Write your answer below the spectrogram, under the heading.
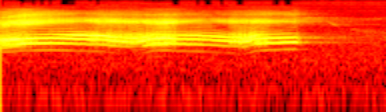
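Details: A Green Catbird in the ancient rainforest of Lamington National Park, Queensland, Australia, gives a drawn-out, nasal, wavering wail lasting about a second and a half, strikingly like a cat's meow.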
